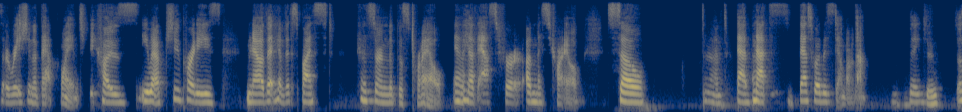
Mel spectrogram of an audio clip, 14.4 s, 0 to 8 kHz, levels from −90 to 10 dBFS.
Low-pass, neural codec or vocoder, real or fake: 7.2 kHz; codec, 16 kHz, 0.5 kbps, X-Codec, HuBERT features, trained on general audio; fake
